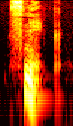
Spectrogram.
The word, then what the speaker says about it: SNCC: SCLC, and the Student Nonviolent Coordinating Committee, SNCC, pronounced SNCC.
